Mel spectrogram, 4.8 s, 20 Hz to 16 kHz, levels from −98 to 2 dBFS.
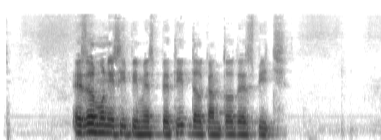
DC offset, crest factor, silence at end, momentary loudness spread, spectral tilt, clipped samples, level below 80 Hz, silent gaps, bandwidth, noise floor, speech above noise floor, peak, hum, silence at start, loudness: under 0.1%; 18 dB; 1.25 s; 12 LU; -8 dB/octave; under 0.1%; -62 dBFS; none; 11 kHz; -71 dBFS; 48 dB; -6 dBFS; none; 0.9 s; -23 LUFS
